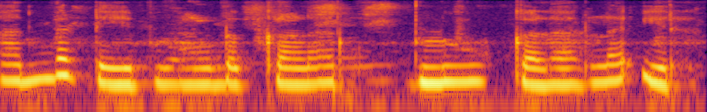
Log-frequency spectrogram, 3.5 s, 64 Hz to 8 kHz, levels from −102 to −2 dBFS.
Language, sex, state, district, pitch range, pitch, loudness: Tamil, female, Tamil Nadu, Nilgiris, 215-240 Hz, 220 Hz, -15 LUFS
